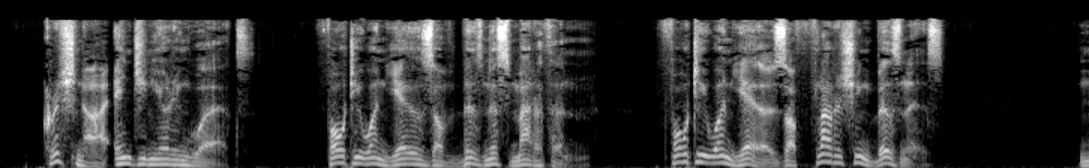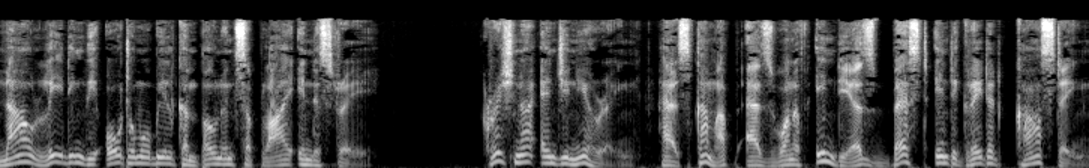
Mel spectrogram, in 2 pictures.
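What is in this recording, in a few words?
English Indian Male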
